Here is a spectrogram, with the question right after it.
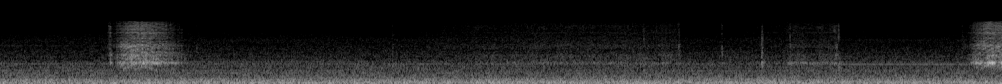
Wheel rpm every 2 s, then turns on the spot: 10, 0, 10, 10, 10.
4-6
